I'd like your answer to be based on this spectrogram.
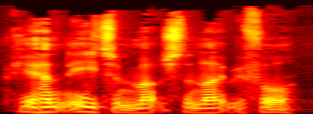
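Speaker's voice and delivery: ordinary delivery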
